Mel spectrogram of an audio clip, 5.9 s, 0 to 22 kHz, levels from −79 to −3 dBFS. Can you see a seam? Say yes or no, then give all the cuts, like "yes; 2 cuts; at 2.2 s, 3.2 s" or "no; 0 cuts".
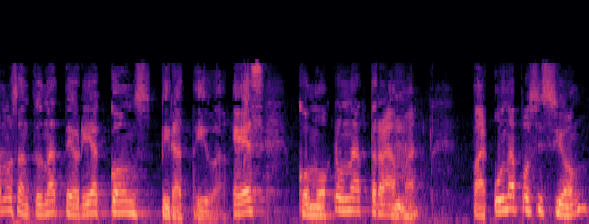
yes; 3 cuts; at 2.3 s, 3.3 s, 4.8 s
